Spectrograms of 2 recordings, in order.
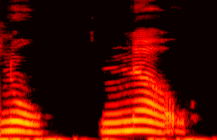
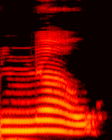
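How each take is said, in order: First: The word starts with an audible k sound. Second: The word starts without any k sound. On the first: The speaker calls it wrong. "مش" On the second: The speaker calls it right. "نقول know"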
